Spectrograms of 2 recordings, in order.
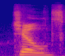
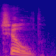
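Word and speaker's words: Childe: anyway that's the the child's character why do they call him child he's it should be pronounced chilled I don't know anyway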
